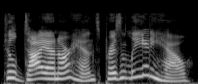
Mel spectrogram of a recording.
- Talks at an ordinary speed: No, fast, 210 wpm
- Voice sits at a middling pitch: No, very high, 250 Hz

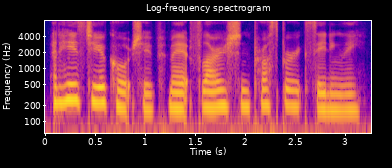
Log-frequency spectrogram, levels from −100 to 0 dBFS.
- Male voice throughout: No, female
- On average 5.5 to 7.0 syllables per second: Yes, 6.0 syllables/s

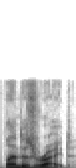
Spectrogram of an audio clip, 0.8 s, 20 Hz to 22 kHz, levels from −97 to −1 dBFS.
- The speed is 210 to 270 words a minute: Yes, fast, 235 wpm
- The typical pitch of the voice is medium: Yes, medium, 155 Hz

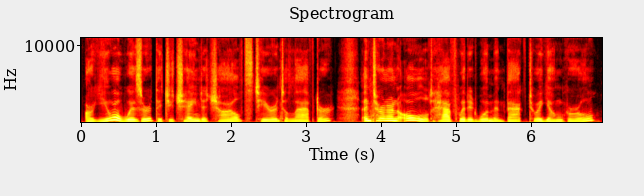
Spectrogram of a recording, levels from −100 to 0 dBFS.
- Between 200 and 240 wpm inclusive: Yes, fast, 205 wpm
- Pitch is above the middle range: Yes, high, 205 Hz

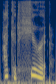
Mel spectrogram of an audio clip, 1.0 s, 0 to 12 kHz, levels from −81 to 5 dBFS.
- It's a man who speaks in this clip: No, female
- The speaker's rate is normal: No, fast, 235 wpm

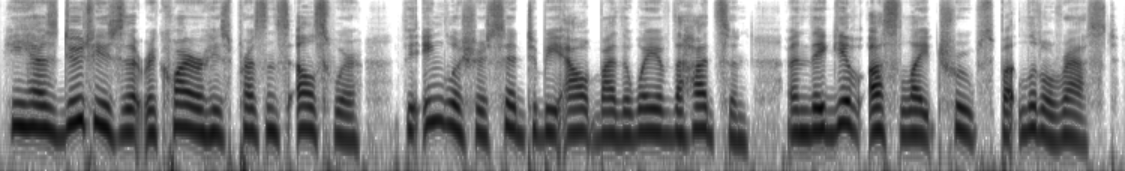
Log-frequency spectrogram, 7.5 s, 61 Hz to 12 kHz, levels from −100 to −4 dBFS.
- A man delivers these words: No, female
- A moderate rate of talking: No, fast, 240 wpm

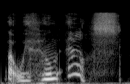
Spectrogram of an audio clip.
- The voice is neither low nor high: No, very high, 280 Hz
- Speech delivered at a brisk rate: No, average, 185 wpm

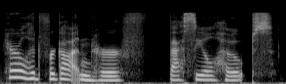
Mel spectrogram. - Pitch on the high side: Yes, high, 225 Hz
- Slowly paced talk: Yes, slow, 125 wpm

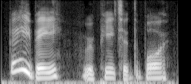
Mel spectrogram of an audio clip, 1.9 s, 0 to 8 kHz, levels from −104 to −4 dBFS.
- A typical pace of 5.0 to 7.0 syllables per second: Yes, 5.2 syllables/s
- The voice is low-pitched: No, medium, 185 Hz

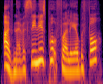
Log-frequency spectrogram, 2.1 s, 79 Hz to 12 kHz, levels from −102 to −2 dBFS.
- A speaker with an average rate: Yes, average, 175 wpm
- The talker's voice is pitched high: Yes, high, 225 Hz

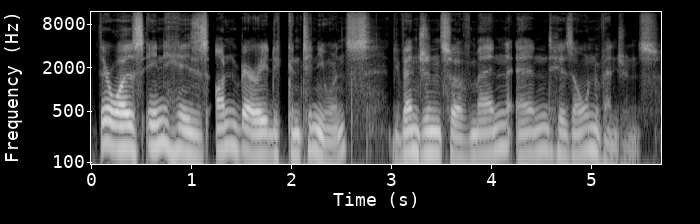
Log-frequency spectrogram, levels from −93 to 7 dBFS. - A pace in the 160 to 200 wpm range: No, average, 145 wpm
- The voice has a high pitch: No, low, 130 Hz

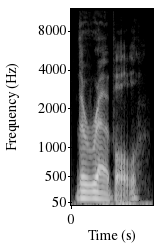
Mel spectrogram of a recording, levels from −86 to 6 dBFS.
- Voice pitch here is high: No, low, 115 Hz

